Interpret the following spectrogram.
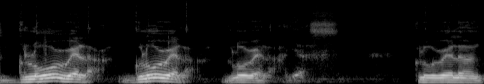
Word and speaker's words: GloRilla: GloRilla. Let me let me just let me make sure I'm pronouncing her name right. It's GloRilla.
